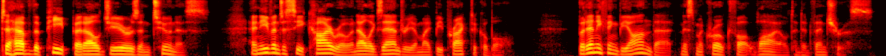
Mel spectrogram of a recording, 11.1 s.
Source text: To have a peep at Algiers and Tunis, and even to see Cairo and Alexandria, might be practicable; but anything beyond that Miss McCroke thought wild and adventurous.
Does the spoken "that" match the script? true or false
true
